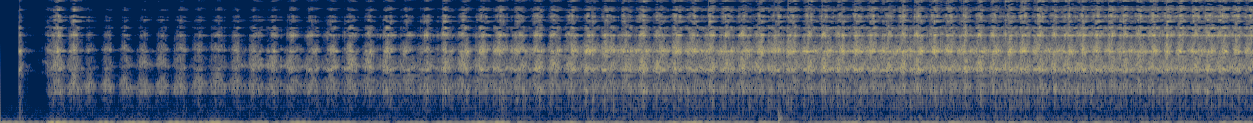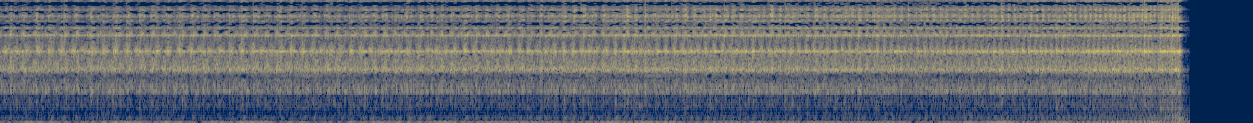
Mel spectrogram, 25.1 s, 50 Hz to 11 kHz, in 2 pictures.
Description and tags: Spinning 3 inch diameter x 1/8 inch thick aluminum disc on a ceramic plate. Recorded in mono with an Edirol R44 recorder and a Shure SM81 microphone.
